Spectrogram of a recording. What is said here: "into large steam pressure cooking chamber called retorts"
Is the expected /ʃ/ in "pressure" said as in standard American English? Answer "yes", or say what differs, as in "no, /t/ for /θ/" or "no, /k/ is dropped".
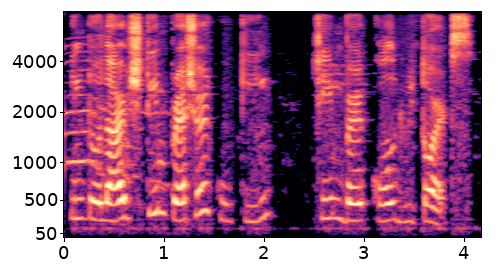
yes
